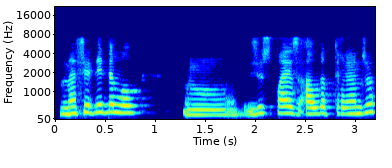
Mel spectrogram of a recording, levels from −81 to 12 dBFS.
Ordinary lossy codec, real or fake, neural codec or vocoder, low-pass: none; fake; codec, 16 kHz, 1 kbps, X-Codec, HuBERT features, trained on general audio; 7.2 kHz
